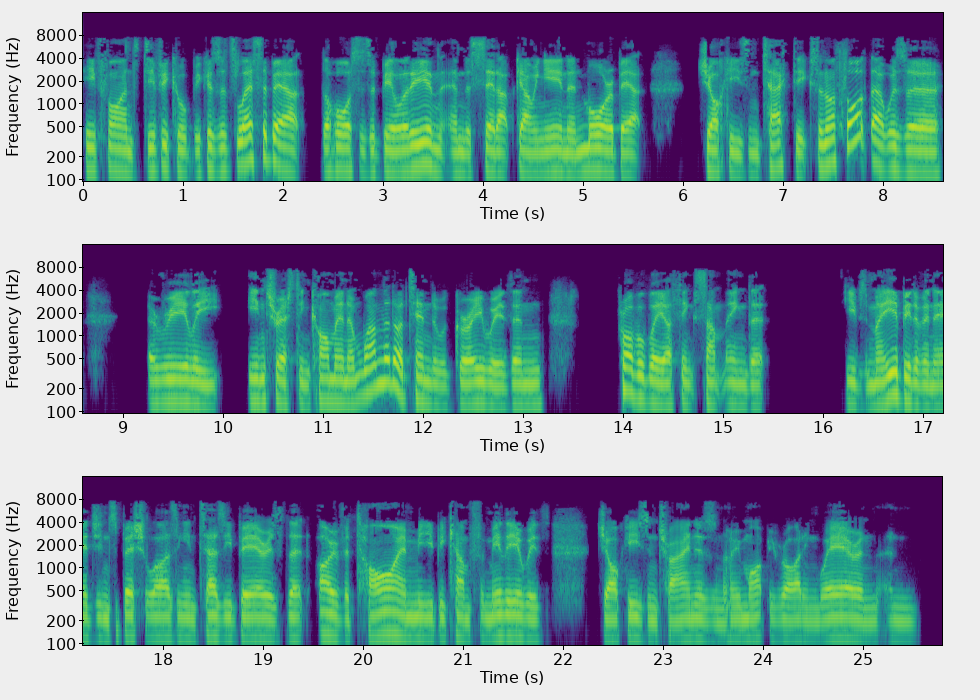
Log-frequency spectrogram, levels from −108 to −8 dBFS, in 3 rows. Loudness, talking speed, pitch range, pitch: -26 LUFS, 180 wpm, 110-125 Hz, 115 Hz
